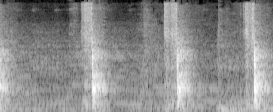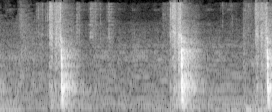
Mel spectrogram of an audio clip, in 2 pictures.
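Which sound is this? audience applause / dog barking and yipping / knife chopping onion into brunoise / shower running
knife chopping onion into brunoise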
